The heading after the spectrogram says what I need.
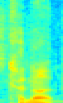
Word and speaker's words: Knut: The official canon pronunciation of nut in Harry Potter is Knut.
